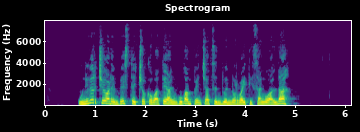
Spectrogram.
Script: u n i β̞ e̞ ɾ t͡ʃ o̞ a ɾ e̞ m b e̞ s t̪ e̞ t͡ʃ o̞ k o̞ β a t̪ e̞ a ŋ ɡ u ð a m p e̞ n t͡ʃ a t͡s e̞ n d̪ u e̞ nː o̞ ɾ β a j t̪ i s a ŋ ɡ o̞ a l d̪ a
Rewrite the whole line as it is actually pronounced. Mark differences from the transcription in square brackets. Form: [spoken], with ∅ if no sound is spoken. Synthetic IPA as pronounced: u n i β̞ e̞ ɾ t͡ʃ o̞ a ɾ e̞ m b e̞ s t̪ e̞ t͡ʃ o̞ k o̞ β a t̪ e̞ a ŋ ɡ u [ɣ] a m p e̞ n t͡ʃ a t͡s e̞ n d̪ u e̞ nː o̞ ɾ β a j t̪ i s a ŋ ɡ o̞ a l d̪ a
